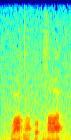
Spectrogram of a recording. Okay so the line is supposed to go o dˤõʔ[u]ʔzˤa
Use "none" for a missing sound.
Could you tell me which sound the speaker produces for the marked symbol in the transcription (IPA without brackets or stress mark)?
u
